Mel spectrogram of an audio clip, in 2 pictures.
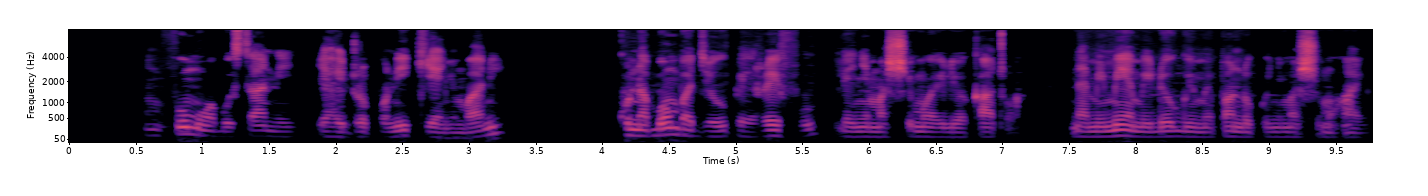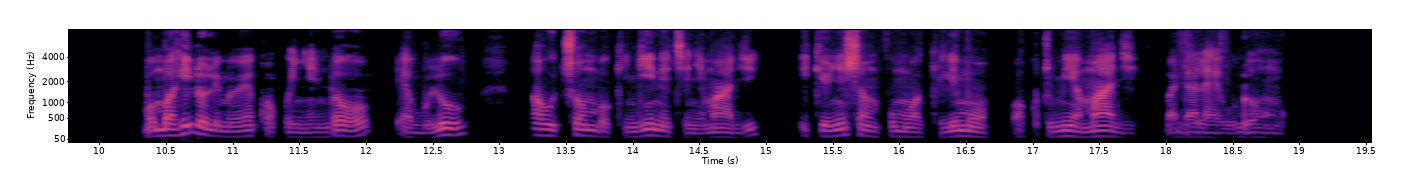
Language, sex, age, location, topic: Swahili, male, 18-24, Nairobi, agriculture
